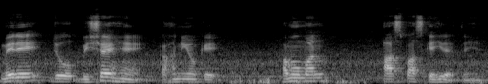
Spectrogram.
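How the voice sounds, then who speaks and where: Noticeable background noise and audible room echo surround the voice. The pitch varies in an ordinary way. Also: man. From central India, Chambal region (Ashoknagar, Madhya Pradesh). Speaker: author. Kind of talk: live-stream talk and story reading.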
